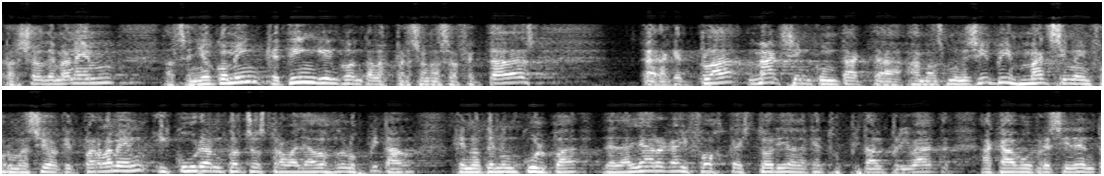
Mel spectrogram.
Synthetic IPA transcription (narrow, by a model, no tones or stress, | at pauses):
poɾsoðemãmẽn | alseɲoɾkomĩŋket̪iŋɡieŋkont̪alaspeɾsonasafek̚t̪aðas | paɾaket̪̚plamaksiŋkunt̪ak̚t̪aamazmũnisip̬ismaksimaiɱfoɾmasjoŋaket̪̚paɾlamẽnt̪ikuɾant̪ot̪sost̪ɾaβaʎaðozðelospit̪al | kenot̪̬enẽŋkulpaðelaʎaɾɣaifoskaist̪oɾjaðaket̪ohpit̪alpɾiβat̪ | akaβopɾesiðent̪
